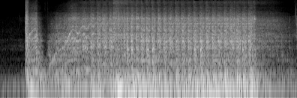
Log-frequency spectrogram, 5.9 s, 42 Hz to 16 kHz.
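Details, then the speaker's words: Car back on the road after 27 years, after throttle bracket work and choke adjustment, fuel and spark confirmed: starter churns steadily at about four beats a second for four seconds and never catches; engine flooded. "I am not sure what is happening. I have adjusted the choke. Uh, we made sure we have fuel and spark. I've never had this much trouble starting this car before."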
